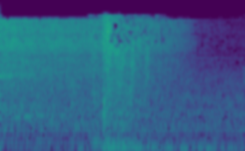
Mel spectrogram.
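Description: A heavy mechanical clunk sounds once.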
